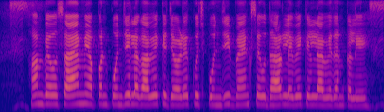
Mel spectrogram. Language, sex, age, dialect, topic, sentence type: Magahi, female, 31-35, Western, banking, statement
